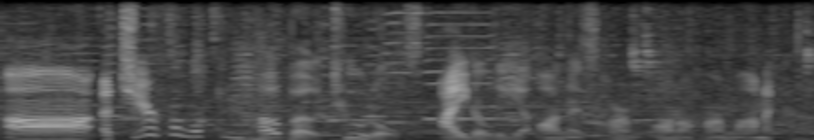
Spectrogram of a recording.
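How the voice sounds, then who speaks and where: A man's voice: medium pitch, wildly swooping pitch, brisk, music in the background. A man streaming a game, reading its dialogue aloud in a wry, playful way.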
